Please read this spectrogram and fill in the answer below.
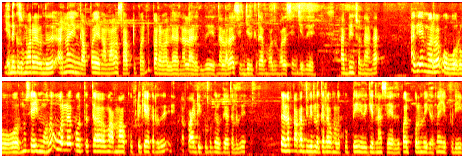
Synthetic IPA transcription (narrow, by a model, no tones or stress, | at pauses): ɛnɐk̬ːɯsʊmaːɾaːɪɾɯnd̪ɐðɯʔaːnaːɛŋɡɐɐpːaːɛŋɡɐmaːlãːsaːp̚ʈɯpaːʈːɯpɐɾɐʋaːlːɐnɐlːaːɪɾɯkːɯðɯnɐlːaːt̪ãːsɛɲd͡ʒɪɾɯkːɪɾɐmboðɐmɐːðɐsɛɲd͡ʒɯðɯ | ɐpːɐɽɪnːɯsɔnːaːŋɡɐ | ɐðeːmaːd̪ɾɪt̪ãːɔʋːɔɾɯɔʋːɔɾɯnũsɛjɯmoðʊ̃ɔʋːɔɾpɔɾɯt̪ːɐt̪ːɐɐŋɡɐɐmːaːʋkuːpʈɯkeːkːɐɾɐðɯɐpːaːʈ̬ːikuːp̬ːɯkːɾkeːkːɐɾɐðɯ | ɪðɛlːãːpɐkːɐt̪ːɯʋiːʈ̬lɛɯkːɪɾɐʋɐŋɡɐɭkuːpʈːɯɪðɯk̬ːɪlːãːsɛjɾɐðɯpɐɾɯpːɯ̥kɔlɐmʋɐɪkːɪɾɐðt̪ːãːɛpːɐɽi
